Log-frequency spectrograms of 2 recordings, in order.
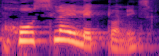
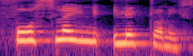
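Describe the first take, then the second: First: The name begins with a kh sound. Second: The name begins with an f sound. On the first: The speaker calls it right. "সেটা হচ্ছে খোসলা electronics" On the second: The speaker calls it wrong. "ফোসলা electronics না"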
